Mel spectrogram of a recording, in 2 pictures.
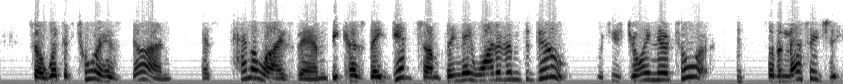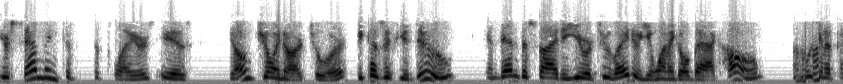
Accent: Pittsburgh, Pennsylvania, United States; moved away; Well, I grew up in Pittsburgh, and so that should be who I'm rooting for.

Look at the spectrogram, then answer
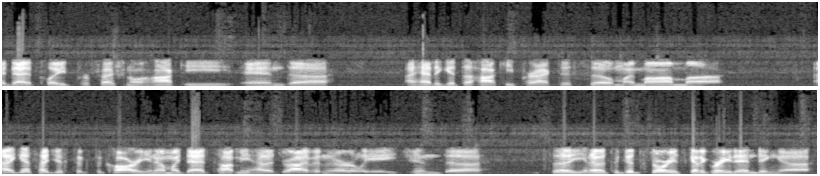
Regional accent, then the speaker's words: Hershey, Pennsylvania, United States; And that was probably one of the best restaurants in Pennsylvania where I grew up. I grew up in Hershey, PA.

